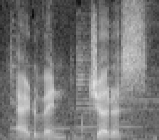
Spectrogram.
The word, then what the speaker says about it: adventurous: तो TU को टू या TU को ट नहीं करेंगे, एडवेंचरस, एडवेंचरस। कैसे याद रखेंगे?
